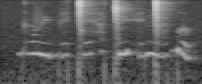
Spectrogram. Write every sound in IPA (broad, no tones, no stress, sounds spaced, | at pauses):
ɡʱ ə v y b ɛ̤ ǀ ɛ̤ h a̤ ǀ y h ɛ̤ ŋ͡ǀ a̤ ɡ͡b ɤ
